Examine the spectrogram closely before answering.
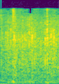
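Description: A dense, steady patter of hand clapping from many people at a church evangelism service, sustained at an even loudness for about a second with no voices standing out.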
